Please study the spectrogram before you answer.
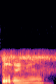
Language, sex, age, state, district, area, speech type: Tamil, male, 30-45, Tamil Nadu, Coimbatore, rural, conversation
